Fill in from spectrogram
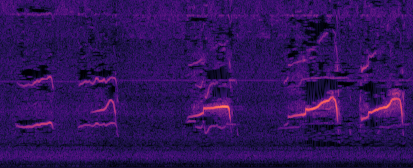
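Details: Bald eagle nest in the West End, with chicks, parents and an intruding third juvenile. A series of five high, thin, piping whistles, each sliding upward then dropping sharply, spaced about a second apart, with soft background hiss.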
